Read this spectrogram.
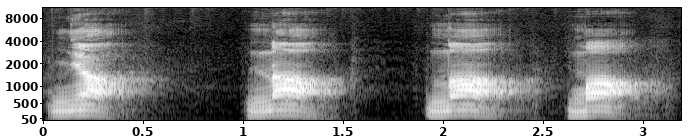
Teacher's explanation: അനുനാസികങ്ങളാണ് നഞ്ഞ ന മ നിങ്ങൾ ചൊല്ലുമ്പോൾ തന്നെ നിങ്ങൾക്കറിയാം ണ മൂക്ക് ഉണ്ടാവണം മൂക്കിലൂടെ നിങ്ങൾക്ക് ആ മൂക്കിൽ വിബ്രേഷൻ അറിയാം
